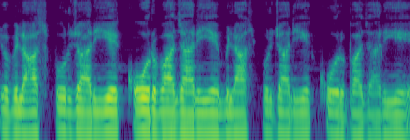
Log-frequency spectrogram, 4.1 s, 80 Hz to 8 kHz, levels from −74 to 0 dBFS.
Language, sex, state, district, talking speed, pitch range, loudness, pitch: Hindi, male, Chhattisgarh, Bilaspur, 250 wpm, 100-105 Hz, -18 LUFS, 100 Hz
